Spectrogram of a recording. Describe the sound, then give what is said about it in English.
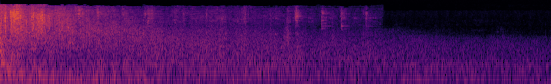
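A loud, roaring burst of flames, a dense rumbling blast that fills the whole stretch, its hissing upper edge dying away toward the end while the deep roar carries on. No voices. “And with the explosion of flames came the explosion of blames.”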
